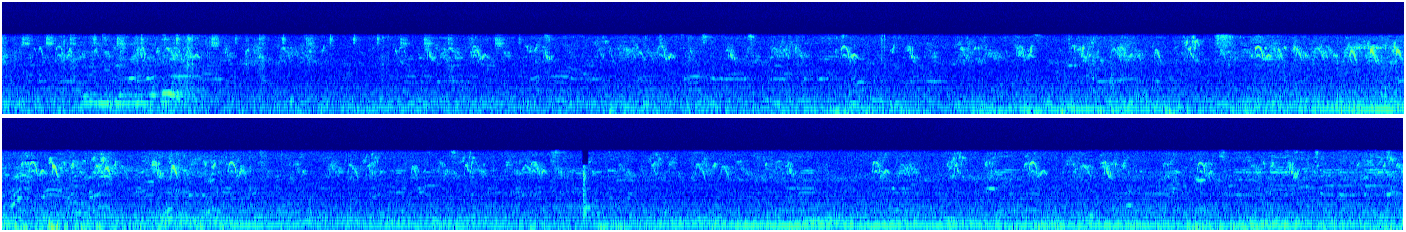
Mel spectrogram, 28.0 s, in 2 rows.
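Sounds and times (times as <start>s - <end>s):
low steady hum: 0.0s - 28.0s
small birds chirping: 0.0s - 28.0s.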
